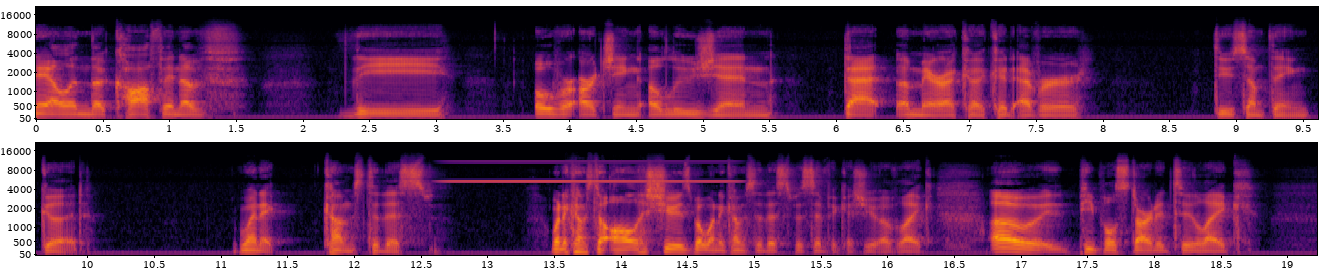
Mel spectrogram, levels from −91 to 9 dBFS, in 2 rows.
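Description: From 12.56 to 15.00 s a feedback whistle sits behind the speech: a thin, steady tone at 5.4 kHz, roughly 10 dB below the voice, swelling and fading slowly in level. It likely comes from a loudspeaker-to-microphone loop held just at the edge of feedback.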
